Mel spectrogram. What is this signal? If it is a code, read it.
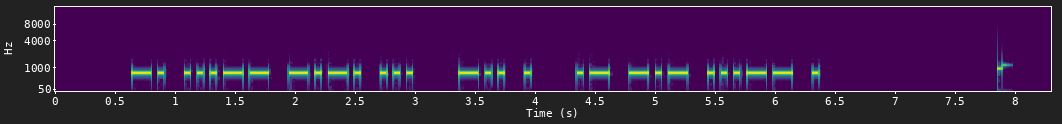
Morse code, heard as a keyed tone, about 21 wpm, 700 Hz. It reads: N3CS DE AK3E
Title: USA Callsign DE Callsign - 4 Characters - 22wpm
